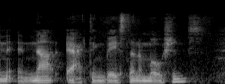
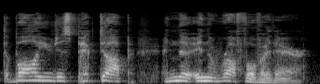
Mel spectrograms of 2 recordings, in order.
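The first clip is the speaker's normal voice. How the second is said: angry retort; 9 semitones higher, 4 dB louder than usual. Retold or imitated. Golfer insists angrily to dad.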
